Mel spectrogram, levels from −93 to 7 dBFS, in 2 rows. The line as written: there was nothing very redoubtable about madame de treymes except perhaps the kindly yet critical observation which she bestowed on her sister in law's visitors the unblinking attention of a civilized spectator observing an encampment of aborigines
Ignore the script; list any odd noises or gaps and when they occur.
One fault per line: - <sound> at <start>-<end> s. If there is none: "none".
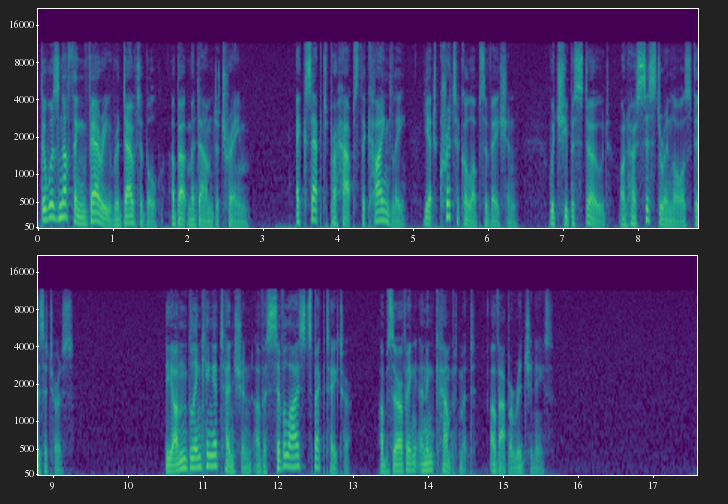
none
